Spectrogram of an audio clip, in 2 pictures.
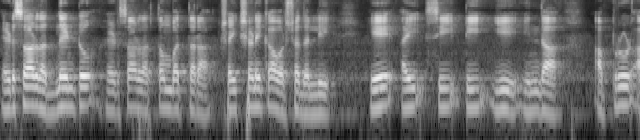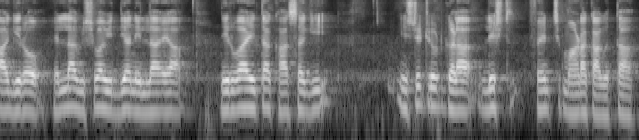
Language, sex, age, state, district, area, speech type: Kannada, male, 30-45, Karnataka, Chikkaballapur, urban, read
